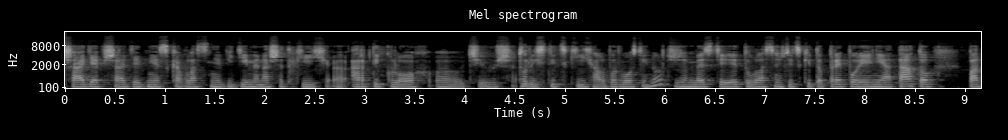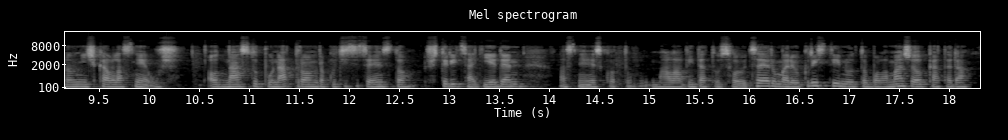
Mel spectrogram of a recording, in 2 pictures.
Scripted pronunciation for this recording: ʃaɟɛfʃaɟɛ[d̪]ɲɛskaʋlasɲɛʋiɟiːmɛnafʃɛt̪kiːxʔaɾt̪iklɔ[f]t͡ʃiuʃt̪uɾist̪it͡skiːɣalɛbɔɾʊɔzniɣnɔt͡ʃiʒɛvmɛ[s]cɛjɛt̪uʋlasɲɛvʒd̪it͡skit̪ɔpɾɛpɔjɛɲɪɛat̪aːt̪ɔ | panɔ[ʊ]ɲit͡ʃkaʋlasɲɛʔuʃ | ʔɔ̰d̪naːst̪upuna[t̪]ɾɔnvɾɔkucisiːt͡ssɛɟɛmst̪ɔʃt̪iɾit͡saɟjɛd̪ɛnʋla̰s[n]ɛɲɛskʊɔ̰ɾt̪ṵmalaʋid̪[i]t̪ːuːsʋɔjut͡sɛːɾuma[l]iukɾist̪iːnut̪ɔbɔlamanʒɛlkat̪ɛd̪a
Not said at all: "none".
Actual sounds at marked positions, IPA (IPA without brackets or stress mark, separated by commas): d̪, x, s, ʊ, t̪, ɲ, a, ɾ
